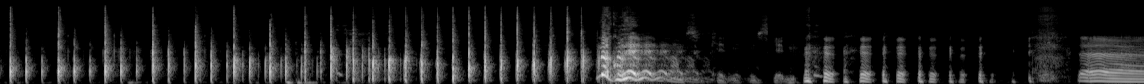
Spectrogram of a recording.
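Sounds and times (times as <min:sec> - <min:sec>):
sharp hand claps: 0:00.0 - 0:06.0
speech: 0:06.2 - 0:11.4
laughter: 0:08.0 - 0:10.2.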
